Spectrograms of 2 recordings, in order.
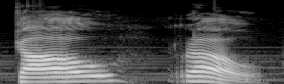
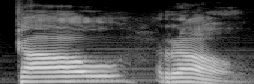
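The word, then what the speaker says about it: קָרָה: a r a h Tapi bacanya kau Rau k a w r a w baca bersama-sama kau Rau jadi bahasa Ibrani dalam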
